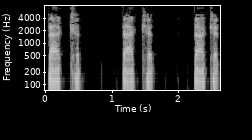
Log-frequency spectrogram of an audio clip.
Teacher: 结尾的 t 省略导致停顿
